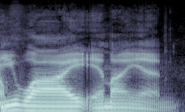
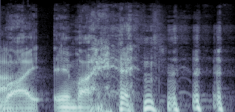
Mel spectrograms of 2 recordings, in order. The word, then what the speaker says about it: Dymin: Dymin, which just learned a lot about Lance Lynn over this week. But Diamond sounds like it's spelled like a medicine. Yeah. Dymin.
